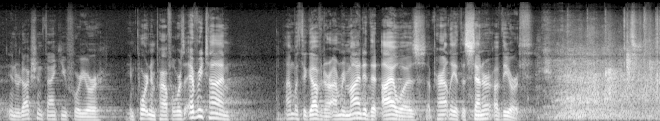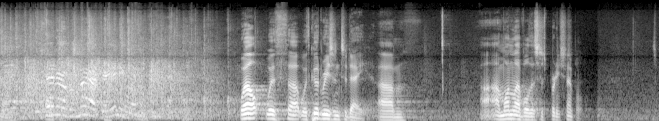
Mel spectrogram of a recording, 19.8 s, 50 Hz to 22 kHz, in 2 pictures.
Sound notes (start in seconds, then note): 8.1 laughter and applause; 13.0 laughter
